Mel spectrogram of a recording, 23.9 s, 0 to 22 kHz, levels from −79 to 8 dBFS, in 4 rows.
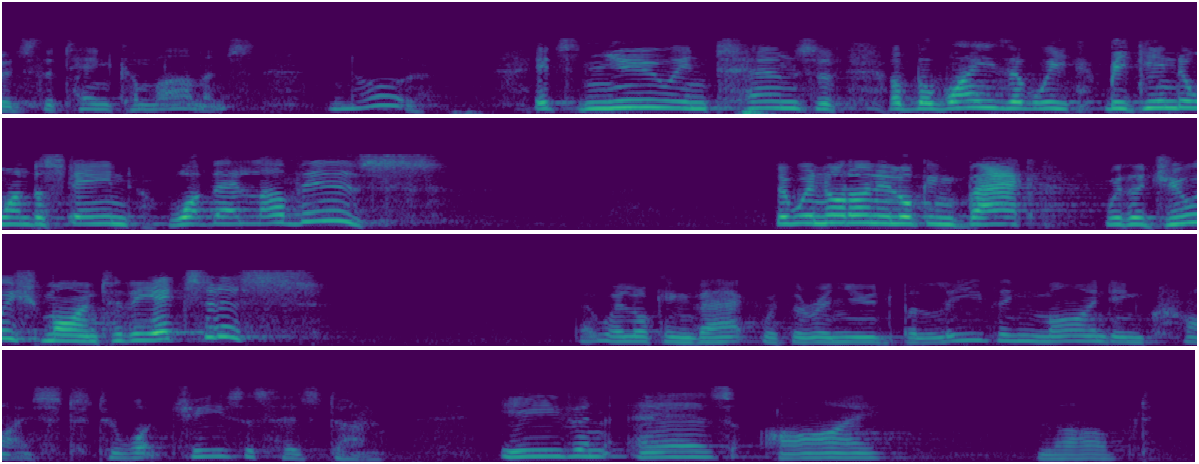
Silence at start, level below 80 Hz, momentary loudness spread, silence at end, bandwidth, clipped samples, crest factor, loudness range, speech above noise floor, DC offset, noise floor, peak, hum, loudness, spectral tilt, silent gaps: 0 s; -60 dBFS; 20 LU; 0.4 s; 5.8 kHz; under 0.1%; 22 dB; 13 LU; 43 dB; under 0.1%; -75 dBFS; -10 dBFS; none; -32 LUFS; -9.5 dB/octave; none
